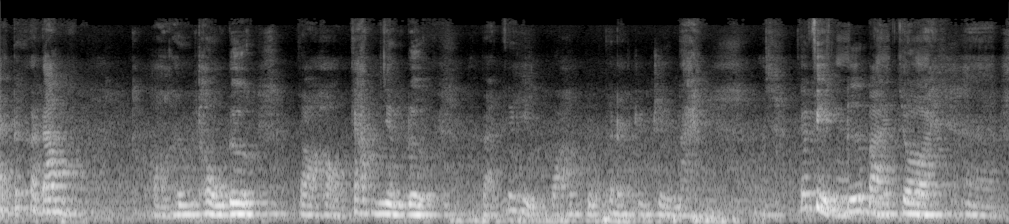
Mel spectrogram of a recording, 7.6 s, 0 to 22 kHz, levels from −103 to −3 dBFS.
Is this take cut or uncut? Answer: cut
